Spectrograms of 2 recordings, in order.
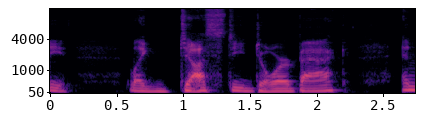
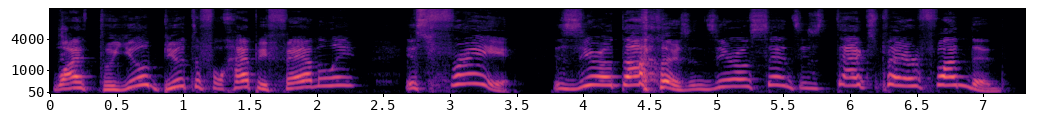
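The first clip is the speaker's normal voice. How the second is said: high, gleeful salesman voice; hammed-up, high-pitched host pitch; delighted camp host; 6 dB louder than usual. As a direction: sell it with mounting delight.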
